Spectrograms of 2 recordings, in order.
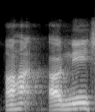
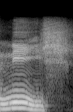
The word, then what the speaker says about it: niche: Word दे दूं NICHE, तो ये नीच नहीं कहना है इसको, ठीक है, इसको बोलते हैं नीश।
